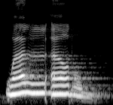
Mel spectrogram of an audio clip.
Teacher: Jadi jangan sampai hanya ke ra-nya aja wal ardh. Dodnya harus kebaca wal ardh. Tidak memantul dodnya dan tidak berangin.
